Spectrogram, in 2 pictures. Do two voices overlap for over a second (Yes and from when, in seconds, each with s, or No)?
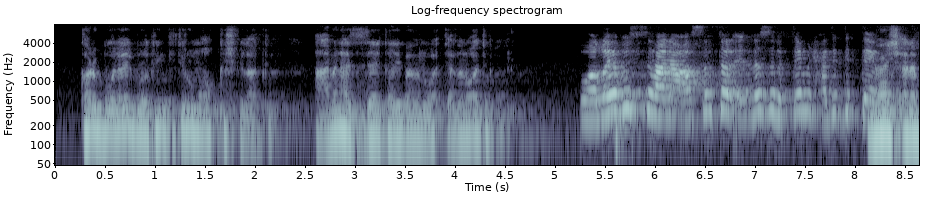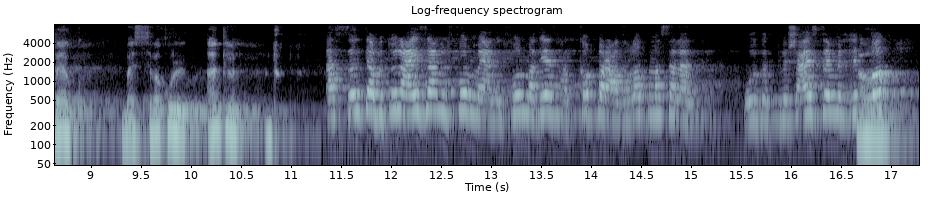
No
